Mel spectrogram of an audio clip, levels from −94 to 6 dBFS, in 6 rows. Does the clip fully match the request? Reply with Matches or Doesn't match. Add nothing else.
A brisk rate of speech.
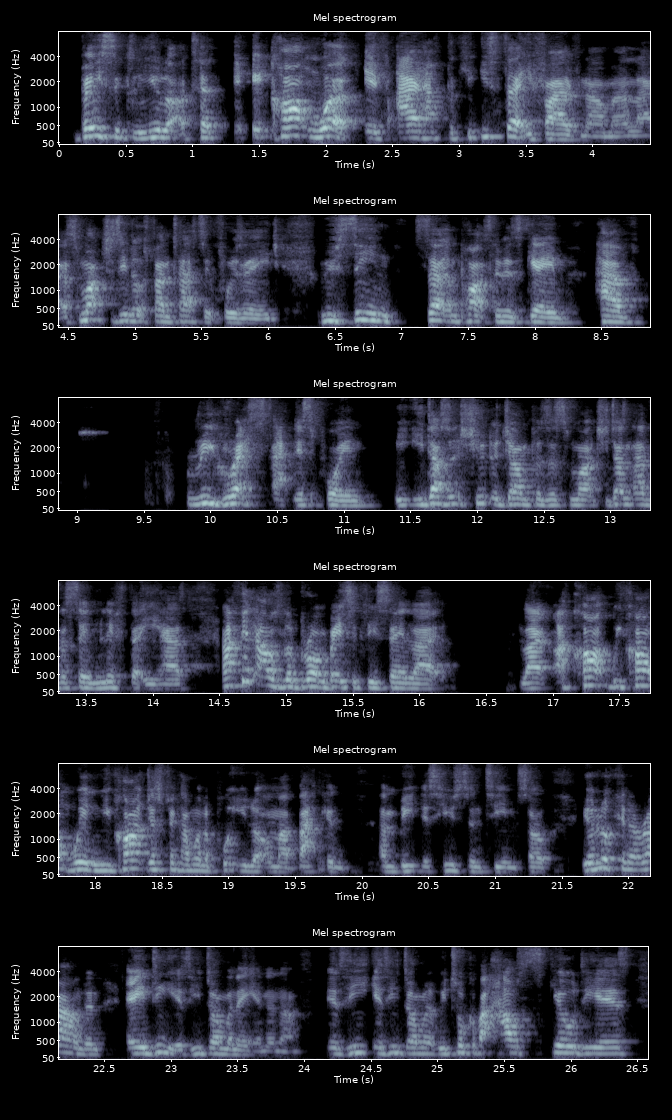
Matches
